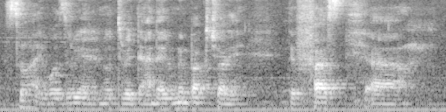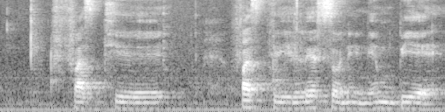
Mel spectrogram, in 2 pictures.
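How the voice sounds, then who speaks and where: A middle-aged man with a Ugandan accent tells his personal story in a motivational way, haltingly, repeating words for emphasis. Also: lowish voice, flat delivery, a little mellow. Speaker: entrepreneur guest telling his story. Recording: echoey room with clear background noise.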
